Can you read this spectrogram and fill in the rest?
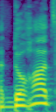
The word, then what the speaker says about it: Daurade: Alors bon, les Toulousains et puis ceux qui passent à Toulouse finissent par ou connaître ou passer devant cette basilique de la Dorade. Ça s'écrit D-A-U-R-A-D-E.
